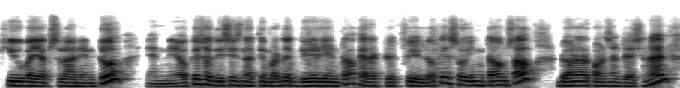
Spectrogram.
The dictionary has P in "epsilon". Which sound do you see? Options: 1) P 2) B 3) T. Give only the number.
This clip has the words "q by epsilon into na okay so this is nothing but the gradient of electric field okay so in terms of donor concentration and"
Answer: 1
